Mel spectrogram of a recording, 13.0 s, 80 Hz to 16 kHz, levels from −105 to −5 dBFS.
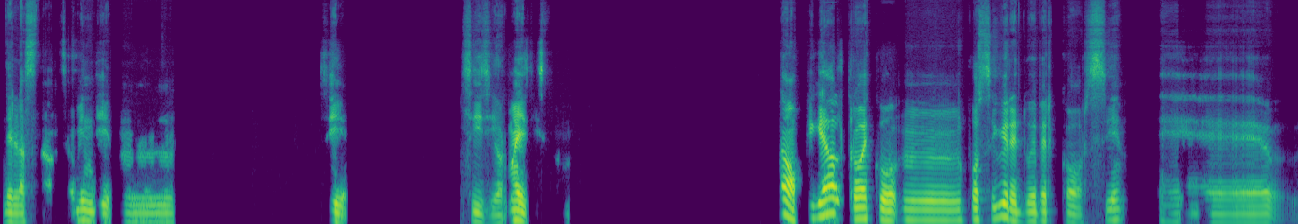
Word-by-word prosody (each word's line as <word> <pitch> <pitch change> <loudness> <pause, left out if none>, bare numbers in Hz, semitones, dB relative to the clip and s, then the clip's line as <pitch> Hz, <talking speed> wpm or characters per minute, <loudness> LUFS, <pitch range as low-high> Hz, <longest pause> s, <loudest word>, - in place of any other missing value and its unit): della 105 -1 -1
stanza, 100 - -12
quindi, 115 -4 -2
mhmm 105 0 -7 1.6
Sì. - - 0 1.2
Sì, 110 - -4
sì, 95 +2 -11
ormai 120 +7 +5
esistono 105 - -6 2.1
No, - - +7
più 155 - -8
che 170 +4 +7
altro 195 -8 +6
ecco, 135 -4 +4
mhmm, 125 -1 -2
può 130 +2 +1
seguire 135 -2 +2
2 115 +1 -2
percorsi, 115 +1 -5 0.4
ehm 100 -1 -10
110 Hz, 90 wpm, -23 LUFS, 100-125 Hz, 2.1 s, No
